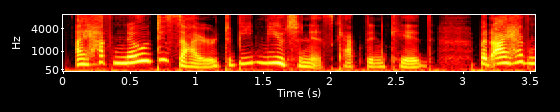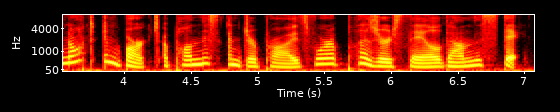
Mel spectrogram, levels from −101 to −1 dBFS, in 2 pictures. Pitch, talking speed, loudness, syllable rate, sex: 230 Hz, 205 wpm, -22 LUFS, 6.1 syllables/s, female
